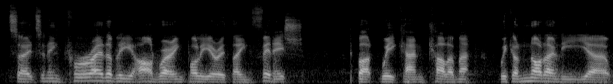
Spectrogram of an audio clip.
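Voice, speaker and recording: A man's voice: medium pitch, a bit bright. A British man gives an enthusiastic, effusive product presentation as a company representative, stressing and repeating words of praise. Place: trade show floor. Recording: clear background noise of busy trade show. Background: trade show ambience noise.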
